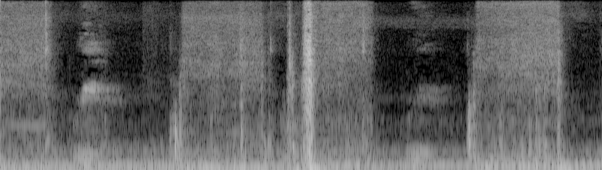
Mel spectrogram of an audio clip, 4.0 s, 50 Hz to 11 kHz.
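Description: Rear power window motor of a 2005 Chevrolet Impala running in the cabin, a close whirring hum lasting several seconds with a brief knock midway, over low engine rumble and some faint voice.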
